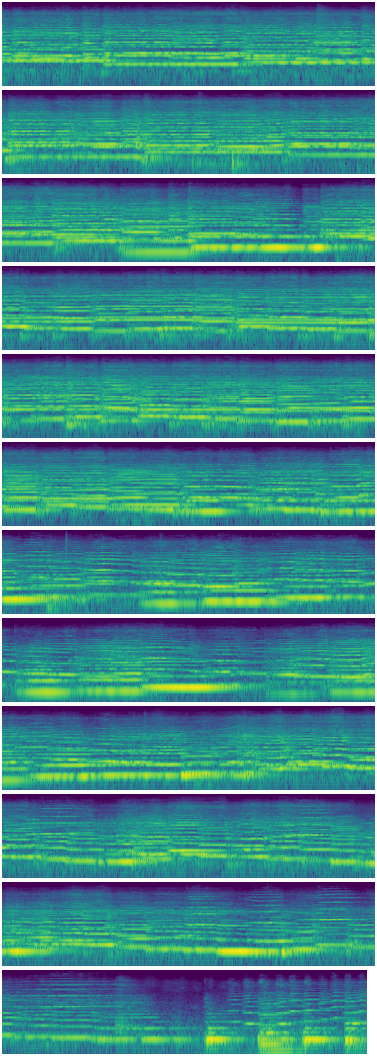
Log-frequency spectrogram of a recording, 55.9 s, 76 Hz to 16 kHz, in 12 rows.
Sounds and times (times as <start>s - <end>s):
Cello: 0.0s - 55.8s
Violin, fiddle: 0.0s - 55.8s.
